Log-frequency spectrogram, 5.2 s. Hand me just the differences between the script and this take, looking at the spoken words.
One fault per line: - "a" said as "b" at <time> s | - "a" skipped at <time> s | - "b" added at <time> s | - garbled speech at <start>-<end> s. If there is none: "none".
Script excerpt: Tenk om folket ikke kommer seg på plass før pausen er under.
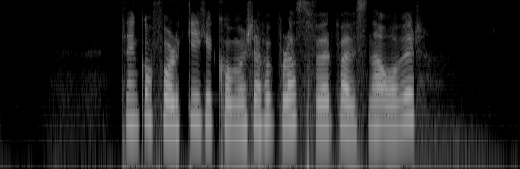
- "under" said as "over" at 4.0 s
